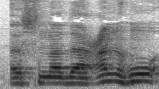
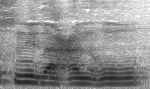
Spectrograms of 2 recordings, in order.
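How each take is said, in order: First: The first word begins with an 'a' vowel. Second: The first word begins with a 'u' vowel. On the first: "بالفتح" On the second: "بالضم"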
